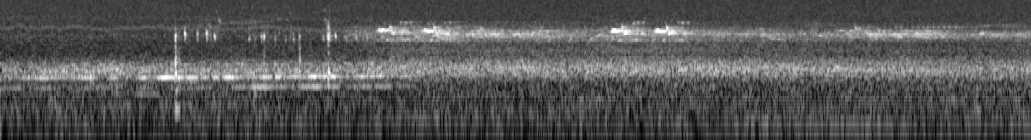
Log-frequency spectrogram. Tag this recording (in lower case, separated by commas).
owl hooting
